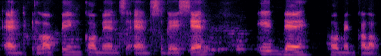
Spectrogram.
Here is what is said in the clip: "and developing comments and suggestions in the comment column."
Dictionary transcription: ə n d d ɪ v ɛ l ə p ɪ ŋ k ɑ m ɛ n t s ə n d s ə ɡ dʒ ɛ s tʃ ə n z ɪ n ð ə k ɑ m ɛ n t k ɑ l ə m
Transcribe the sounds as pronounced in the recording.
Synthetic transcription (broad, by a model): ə n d d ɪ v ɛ l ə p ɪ ŋ k ɑ m ɛ n t s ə n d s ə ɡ ɛ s ə n ɪ n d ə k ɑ m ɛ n k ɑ l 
